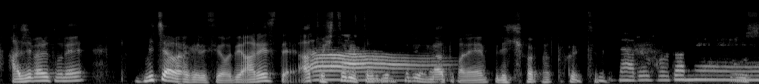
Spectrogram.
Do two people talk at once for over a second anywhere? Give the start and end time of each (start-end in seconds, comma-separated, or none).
3.1-4.6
